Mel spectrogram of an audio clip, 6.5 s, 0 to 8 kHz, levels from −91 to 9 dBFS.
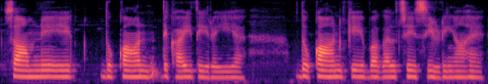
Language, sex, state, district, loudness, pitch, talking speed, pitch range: Hindi, female, Uttar Pradesh, Shamli, -21 LUFS, 180 Hz, 120 wpm, 170-180 Hz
